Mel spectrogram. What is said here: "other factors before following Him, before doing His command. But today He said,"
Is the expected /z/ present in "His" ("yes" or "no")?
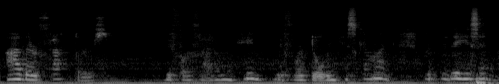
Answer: no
